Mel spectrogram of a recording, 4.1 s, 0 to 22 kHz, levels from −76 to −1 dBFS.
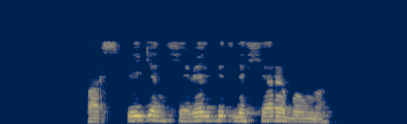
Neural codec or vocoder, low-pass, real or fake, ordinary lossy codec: none; 5.4 kHz; real; MP3, 48 kbps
